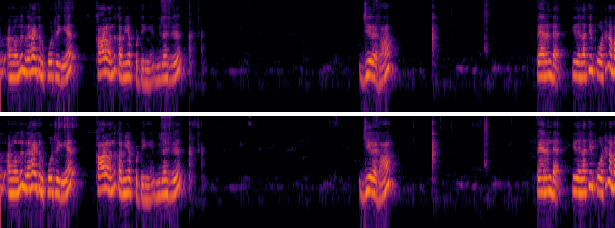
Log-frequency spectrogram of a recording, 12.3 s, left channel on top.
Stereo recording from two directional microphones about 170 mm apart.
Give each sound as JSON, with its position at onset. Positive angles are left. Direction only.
{"t": 0.1, "sound": "speech", "side_deg": -35}
{"t": 7.3, "sound": "speech", "side_deg": -35}
{"t": 10.7, "sound": "speech", "side_deg": -40}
